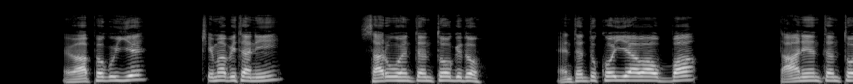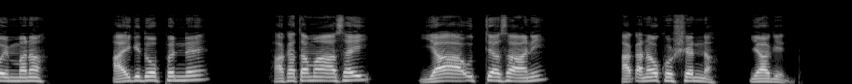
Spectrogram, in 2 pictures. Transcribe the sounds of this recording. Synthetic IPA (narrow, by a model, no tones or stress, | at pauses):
hɛ̰waːpːɛɡʊjːɛ | t͡ʃʼɪmɐbɪt̪ɐniː | sɐɾuːhɪnt̪ːɛnt̪ːo̞ːɡɪd̪ɔ | hɪ̰nt̪ːɛnt̪ːʊkɔjːɪjaːwaːʊbːaː | t̪a̰ːnɪhɛnt̪ːɛnt̪ːoːɪmːɐnɐ | ʔɐjɡɪd̪o̞ːpːɛnːɛ | hɐkɐt̪ɐmaːɐs̬ɐj | jaːaʊt̪ːɪjaːs̬aːnɪ | ɐkʼɐnɐwkɔʃːɛnːɐ̰ | jaːɡe̞̰ːd̪ːɐ̥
